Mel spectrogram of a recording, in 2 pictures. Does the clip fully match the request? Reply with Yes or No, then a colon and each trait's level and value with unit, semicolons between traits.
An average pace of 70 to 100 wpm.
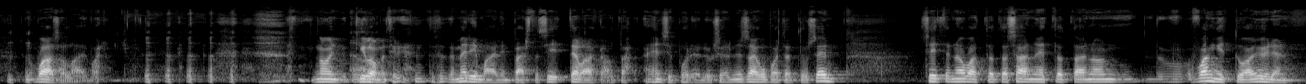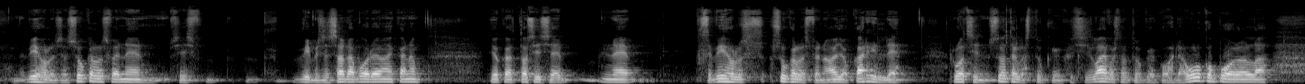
Yes: slow, 95 wpm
